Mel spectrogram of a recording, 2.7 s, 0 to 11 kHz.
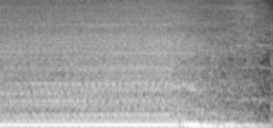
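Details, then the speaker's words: Lexus LS400 (Celsior) 1UZ-FE VVTi V8 started from dead cold after VVTi repairs and a leak fixed: deep, steady idle, smooth and even with no misses or knocks, settling quieter; much better. "I'll show you what it sounds like when we start it from dead cold this morning."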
